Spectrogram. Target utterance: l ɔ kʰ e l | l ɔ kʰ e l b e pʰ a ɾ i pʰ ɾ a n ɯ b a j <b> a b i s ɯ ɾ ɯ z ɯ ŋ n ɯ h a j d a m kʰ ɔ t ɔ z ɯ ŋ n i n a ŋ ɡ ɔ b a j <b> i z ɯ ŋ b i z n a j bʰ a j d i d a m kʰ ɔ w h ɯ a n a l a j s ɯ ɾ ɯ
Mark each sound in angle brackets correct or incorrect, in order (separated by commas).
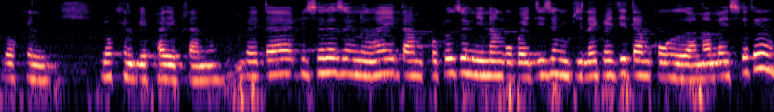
incorrect, incorrect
